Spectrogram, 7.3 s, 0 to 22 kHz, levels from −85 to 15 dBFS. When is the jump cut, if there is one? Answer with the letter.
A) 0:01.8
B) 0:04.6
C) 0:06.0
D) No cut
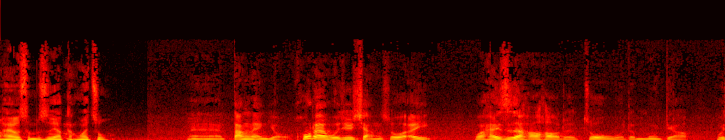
A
